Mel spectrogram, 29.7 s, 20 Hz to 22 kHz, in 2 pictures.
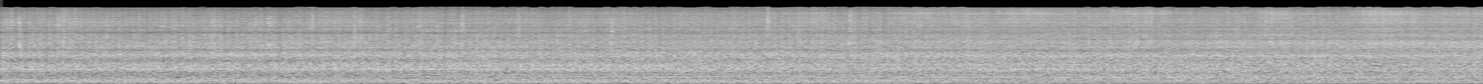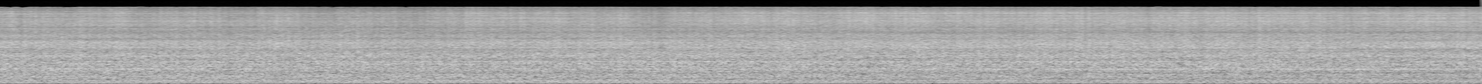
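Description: Rostselmash Don-1500 combine harvester running steadily while harvesting grain: its diesel engine under load together with the header and threshing machinery. A low steady drone becomes more even about halfway through.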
